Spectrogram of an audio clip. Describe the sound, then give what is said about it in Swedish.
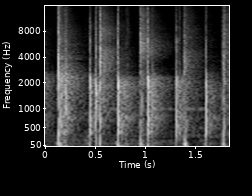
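Sharp, bright hand claps applauding the winner of a contest, in a quick, fairly steady rhythm, some landing as doubled slaps, like a short round of applause from a small number of people. No one speaks. “En eh, applåd tycker ja.”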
